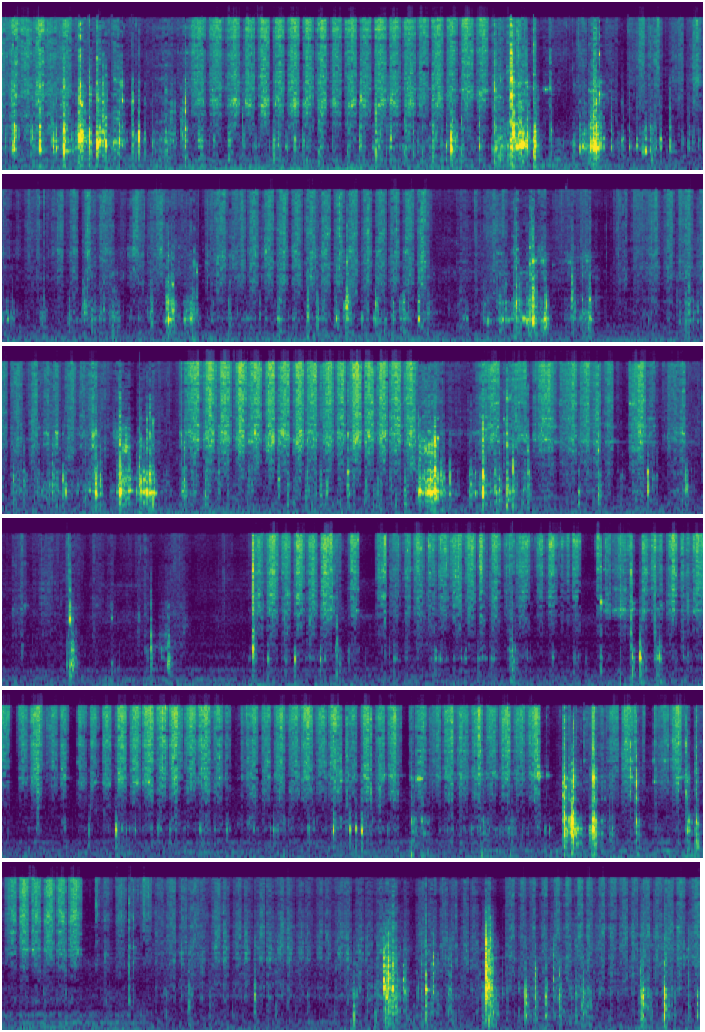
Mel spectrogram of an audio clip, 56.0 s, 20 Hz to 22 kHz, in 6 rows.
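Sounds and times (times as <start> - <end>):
abrasive tool rubbing metal part: 2.4 - 15.1, 15.7 - 20.5, 21.1 - 27.9, 31.4 - 51.6.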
